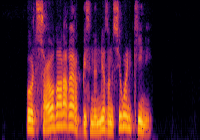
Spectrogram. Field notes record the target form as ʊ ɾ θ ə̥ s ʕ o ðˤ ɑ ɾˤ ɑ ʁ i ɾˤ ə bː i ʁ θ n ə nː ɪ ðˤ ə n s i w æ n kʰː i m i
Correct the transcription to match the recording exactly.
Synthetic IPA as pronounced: ʊ ɾ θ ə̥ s ʕ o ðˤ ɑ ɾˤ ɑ ʁ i ɾˤ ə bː i θ n ə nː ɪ ðˤ ə n s i w æ n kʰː i n i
